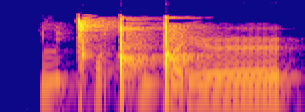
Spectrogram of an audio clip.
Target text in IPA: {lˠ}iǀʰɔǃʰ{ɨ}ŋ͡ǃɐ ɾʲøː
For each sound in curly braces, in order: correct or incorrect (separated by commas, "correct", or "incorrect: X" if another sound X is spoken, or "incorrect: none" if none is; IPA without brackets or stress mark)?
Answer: incorrect: l, incorrect: i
